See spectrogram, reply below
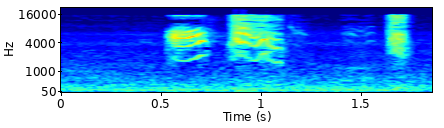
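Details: Female double-collared seedeater calling to excite males and set them singing: three short, harsh, scratchy chips in quick succession, the middle one longer, over a faint low background hiss.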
